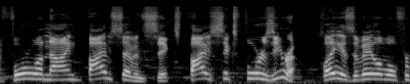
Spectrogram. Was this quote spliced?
no; 0 cuts

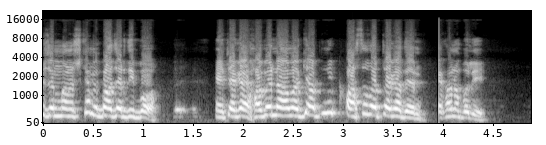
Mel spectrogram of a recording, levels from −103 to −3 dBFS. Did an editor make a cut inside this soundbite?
yes; 1 cut; at 3.9 s

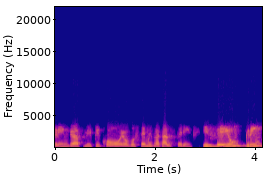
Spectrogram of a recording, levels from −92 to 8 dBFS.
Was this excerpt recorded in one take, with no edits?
no; 1 cut; at 2.7 s

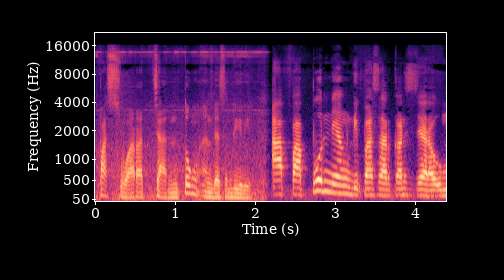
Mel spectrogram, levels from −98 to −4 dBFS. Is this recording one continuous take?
no; 1 cut; at 2.1 s

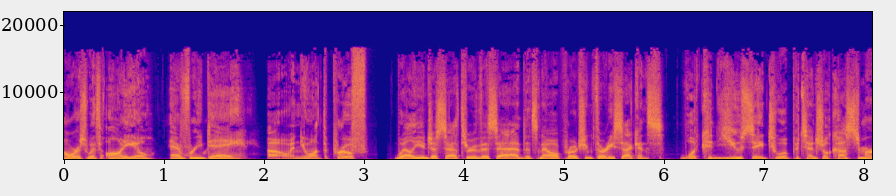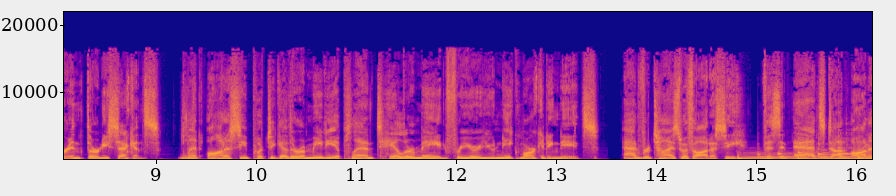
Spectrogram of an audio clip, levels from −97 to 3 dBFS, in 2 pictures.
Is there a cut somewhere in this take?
no; 0 cuts

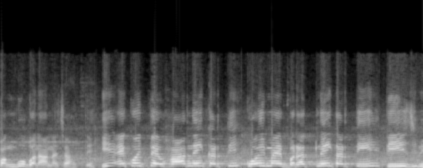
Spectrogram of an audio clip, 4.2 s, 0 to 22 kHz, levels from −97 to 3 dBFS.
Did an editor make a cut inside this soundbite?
yes; 1 cut; at 1.0 s

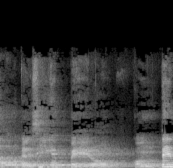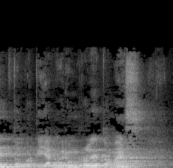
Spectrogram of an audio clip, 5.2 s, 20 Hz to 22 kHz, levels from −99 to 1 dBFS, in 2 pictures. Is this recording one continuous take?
yes; 0 cuts

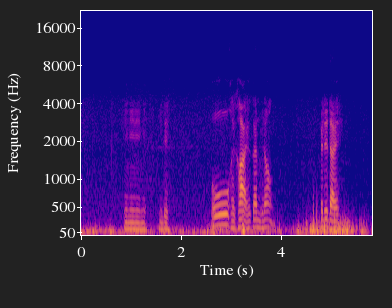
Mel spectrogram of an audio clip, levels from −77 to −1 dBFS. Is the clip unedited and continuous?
yes; 0 cuts

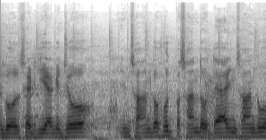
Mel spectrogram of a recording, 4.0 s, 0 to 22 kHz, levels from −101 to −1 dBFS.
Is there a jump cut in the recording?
no; 0 cuts

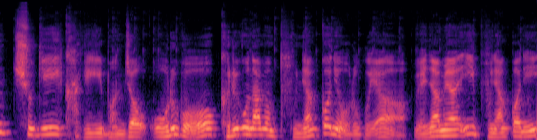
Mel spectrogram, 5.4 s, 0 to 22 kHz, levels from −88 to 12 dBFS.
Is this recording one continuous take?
no; 1 cut; at 4.1 s

